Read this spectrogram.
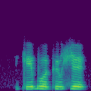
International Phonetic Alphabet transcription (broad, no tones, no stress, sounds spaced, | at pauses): kʲ e b o ə̯ kʲ u ç e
